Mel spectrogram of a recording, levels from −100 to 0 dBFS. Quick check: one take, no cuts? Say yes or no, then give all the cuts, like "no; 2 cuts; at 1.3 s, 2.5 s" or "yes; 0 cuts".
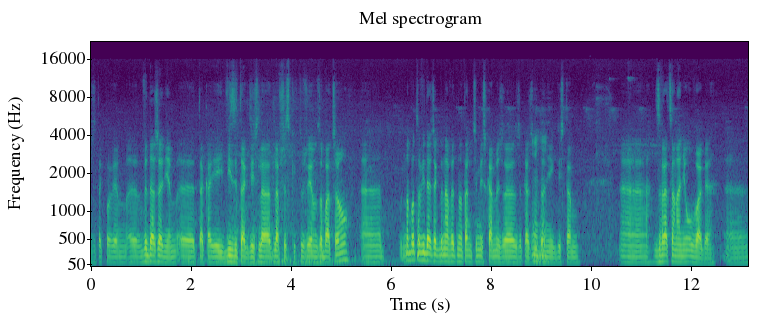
yes; 0 cuts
